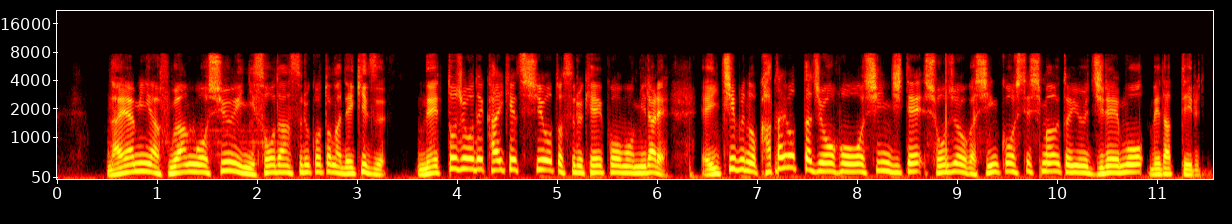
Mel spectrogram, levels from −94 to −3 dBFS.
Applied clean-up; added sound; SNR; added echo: neural diffusion model UNIVERSE++.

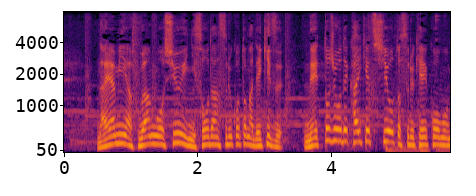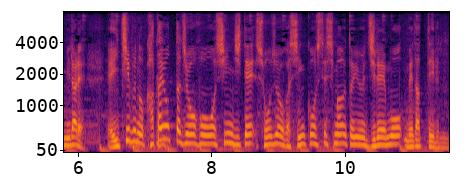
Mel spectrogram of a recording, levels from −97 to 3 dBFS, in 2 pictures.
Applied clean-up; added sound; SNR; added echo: none; none; none; none.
